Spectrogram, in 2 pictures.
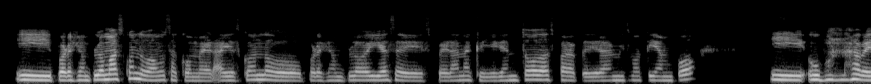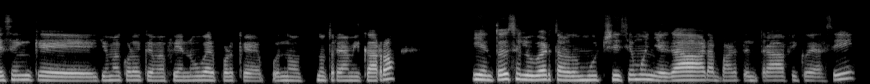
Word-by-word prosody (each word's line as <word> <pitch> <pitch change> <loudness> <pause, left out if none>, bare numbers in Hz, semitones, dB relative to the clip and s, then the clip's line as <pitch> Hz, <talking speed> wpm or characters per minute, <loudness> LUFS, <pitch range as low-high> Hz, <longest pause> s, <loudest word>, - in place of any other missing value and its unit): Y, 205 -2 +6
por 195 0 +4
ejemplo, 200 +2 +2
más 235 -1 +5
cuando 270 -4 +2
vamos 200 +1 -2
a 200 - -4
comer. 175 -1 -4
Ahí 185 0 -1
es 180 -2 -6
cuando, 195 -5 0
por 185 0 -4
ejemplo, 185 +2 -4
ellas 195 0 +1
se 180 -3 -2
esperan 180 +3 -6
a 200 - -5
que 180 - -7
lleguen 185 +3 -4
todas 215 0 +1
para 190 -2 -3
pedir 175 +1 -4
al 185 +1 -5
mismo 195 0 -7
tiempo. 195 +6 -3 0.7
Y 210 -2 +5
hubo 215 -1 +4
una 215 +3 +3
vez 195 -2 +4
en 215 -1 0
que 175 -3 +1
yo 190 - -4
me 195 - -3
acuerdo 195 0 -3
que 185 0 -3
me 180 0 -6
fui 190 - -5
en 185 0 -5
Uber 190 -1 -1
porque, 180 -2 -5
pues, 180 - -6
no, 180 -3 -6
no 195 -2 -3
traía 185 0 -3
mi 185 0 -5
carro 210 +9 +2 0.7
y 230 -1 +5
entonces 220 +4 +3
el 220 -3 +4
Uber 215 +2 +4
tardó 195 -3 +1
muchísimo 210 +3 -1
en 220 - +1
llegar, 200 +2 +3
aparte 185 0 -8
el 185 0 -8
tráfico 190 0 -7
y 185 - -4
así. 220 - -5
195 Hz, 205 wpm, -23 LUFS, 185-210 Hz, 0.7 s, Y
